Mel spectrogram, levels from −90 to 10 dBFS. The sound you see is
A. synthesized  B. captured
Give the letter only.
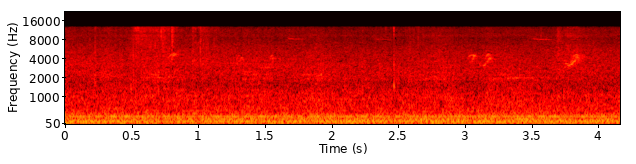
B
